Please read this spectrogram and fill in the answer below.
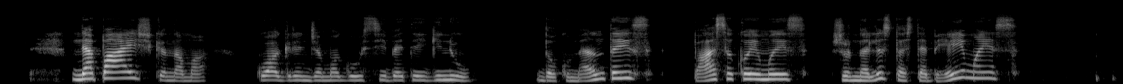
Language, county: Lithuanian, Šiauliai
